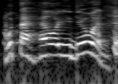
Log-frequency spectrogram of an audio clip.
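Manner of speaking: loud scolding wife voice; mock angry wife. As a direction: yell at him like an annoyed wife. Voicing Scott's wife scolding.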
